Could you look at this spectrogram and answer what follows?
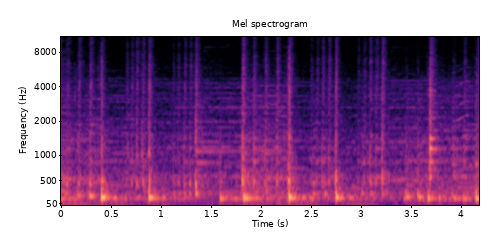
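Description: Marching drum corps playing a rhythmic cadence on snare drums, with quick sharp strikes over music.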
